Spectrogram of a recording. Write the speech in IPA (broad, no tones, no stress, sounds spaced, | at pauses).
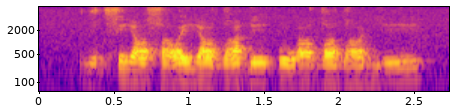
d ʊ d s iː sˤ ɛ j iː dˤ ɐ ɗ i p u w o dˤ ʊ dˤ iː ɡ͡b iː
